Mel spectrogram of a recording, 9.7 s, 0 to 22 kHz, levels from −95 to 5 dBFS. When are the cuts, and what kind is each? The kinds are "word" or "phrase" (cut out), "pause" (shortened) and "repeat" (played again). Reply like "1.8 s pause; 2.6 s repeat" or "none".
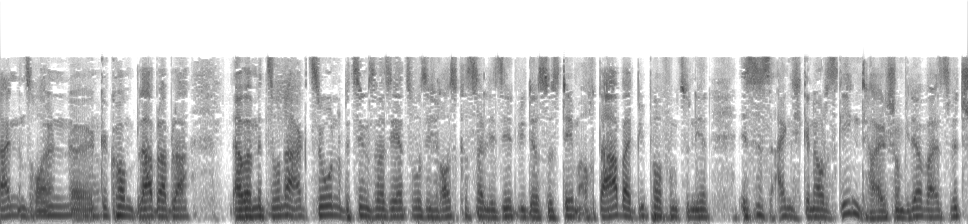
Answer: none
